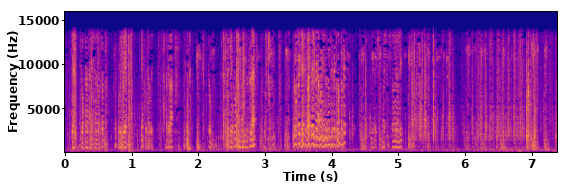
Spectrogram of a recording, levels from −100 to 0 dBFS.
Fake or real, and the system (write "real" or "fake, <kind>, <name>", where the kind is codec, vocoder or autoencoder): real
